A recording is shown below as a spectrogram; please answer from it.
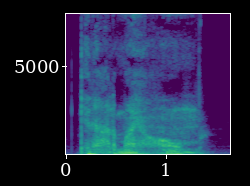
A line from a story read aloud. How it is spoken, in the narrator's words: in his weak voice he calmly said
